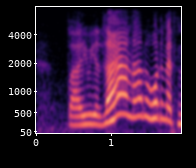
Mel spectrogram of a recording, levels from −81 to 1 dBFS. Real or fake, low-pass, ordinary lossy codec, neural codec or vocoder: fake; 7.2 kHz; none; codec, 16 kHz, 1 kbps, X-Codec, HuBERT features, trained on LibriSpeech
